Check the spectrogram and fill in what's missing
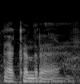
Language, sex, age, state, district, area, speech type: Kannada, male, 30-45, Karnataka, Koppal, rural, spontaneous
